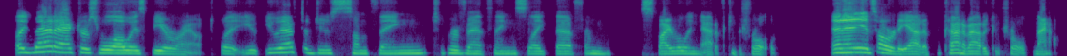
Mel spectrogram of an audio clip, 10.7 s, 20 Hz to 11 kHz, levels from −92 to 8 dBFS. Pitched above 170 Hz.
Yes: medium, 185 Hz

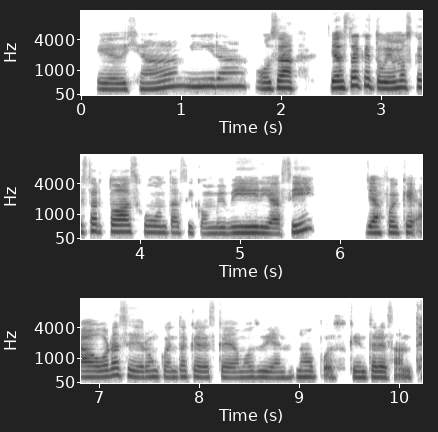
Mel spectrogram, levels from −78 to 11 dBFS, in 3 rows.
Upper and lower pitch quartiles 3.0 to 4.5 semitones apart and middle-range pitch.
No: average, 3.3 semitones; high, 210 Hz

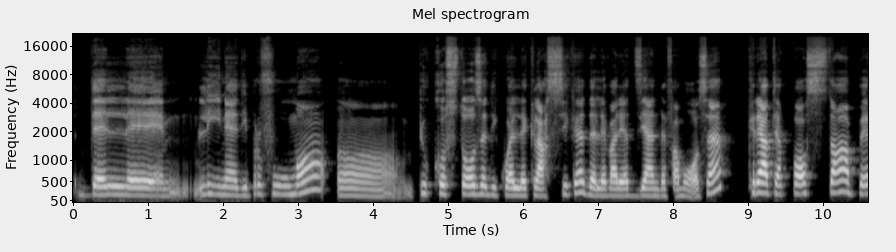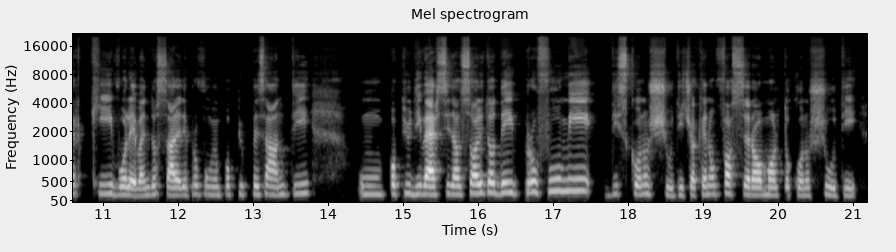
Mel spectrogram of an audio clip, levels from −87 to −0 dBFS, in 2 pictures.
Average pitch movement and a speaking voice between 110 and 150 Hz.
No: average, 3.3 semitones; high, 195 Hz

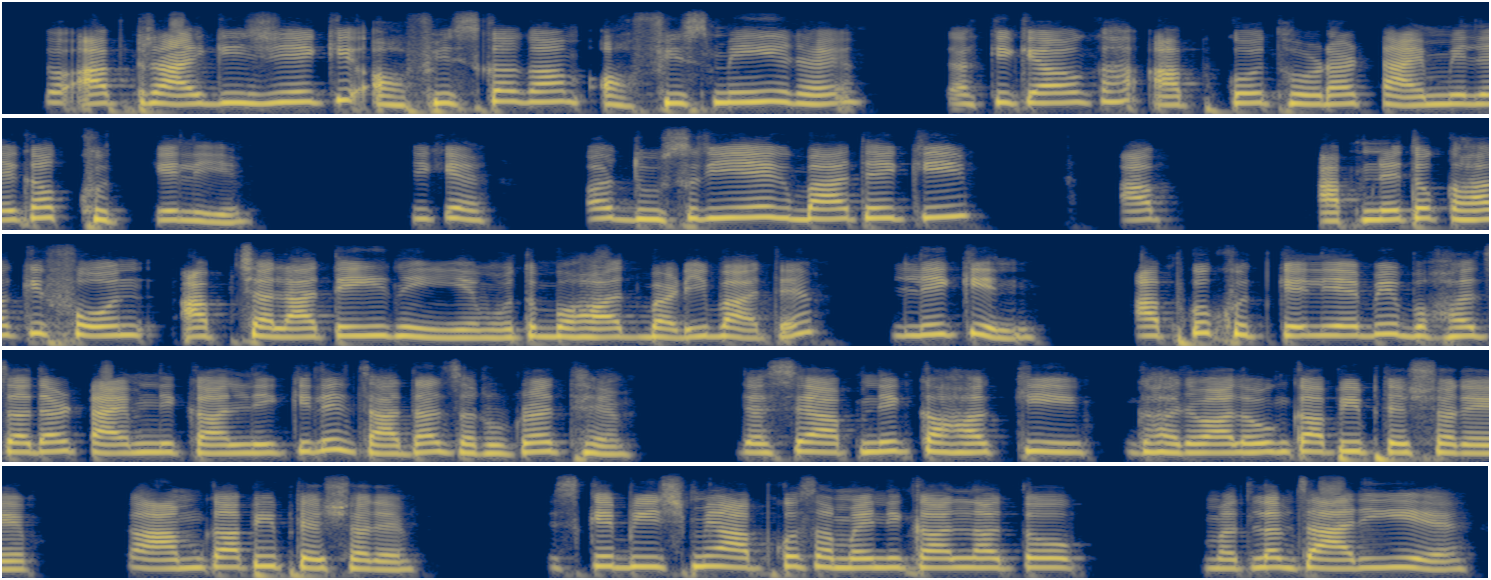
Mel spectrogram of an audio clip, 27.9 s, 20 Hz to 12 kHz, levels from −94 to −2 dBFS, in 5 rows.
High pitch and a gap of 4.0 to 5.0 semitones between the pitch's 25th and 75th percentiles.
No: high, 245 Hz; average, 2.7 semitones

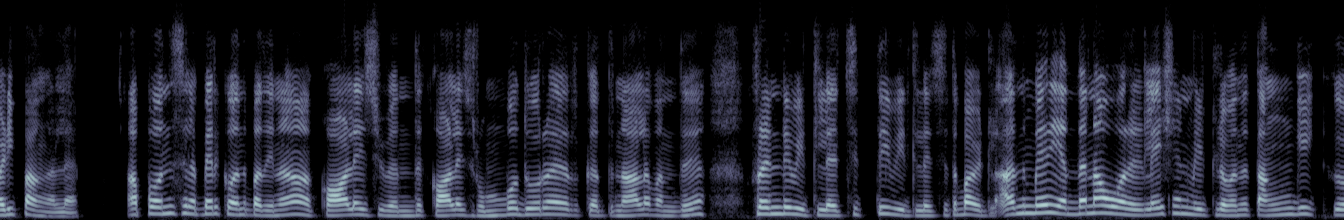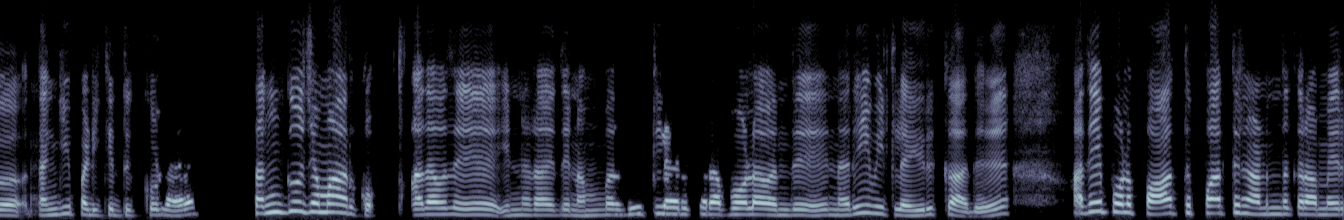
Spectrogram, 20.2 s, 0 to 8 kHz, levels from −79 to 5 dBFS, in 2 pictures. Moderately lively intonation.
Yes: average, 3.8 semitones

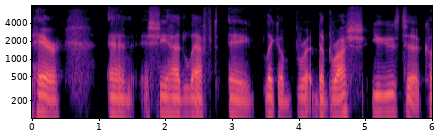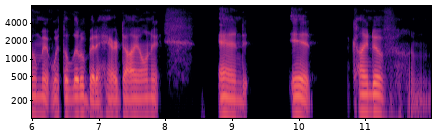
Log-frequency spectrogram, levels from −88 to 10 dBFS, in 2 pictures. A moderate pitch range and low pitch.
No: narrow, 1.7 semitones; low, 110 Hz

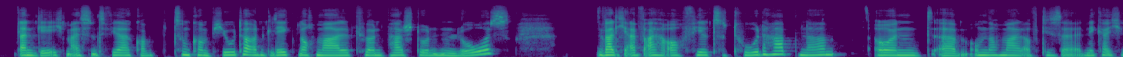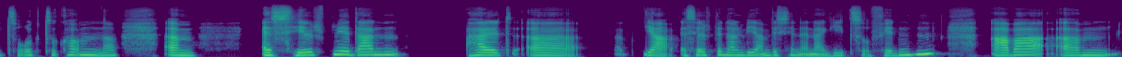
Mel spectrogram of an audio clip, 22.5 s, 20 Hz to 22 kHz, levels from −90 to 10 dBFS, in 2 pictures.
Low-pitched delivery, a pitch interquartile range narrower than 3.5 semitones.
No: medium, 180 Hz; narrow, 2.4 semitones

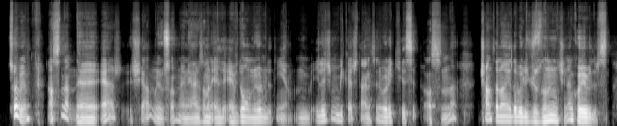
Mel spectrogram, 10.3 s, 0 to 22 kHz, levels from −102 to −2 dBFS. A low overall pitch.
Yes: low, 110 Hz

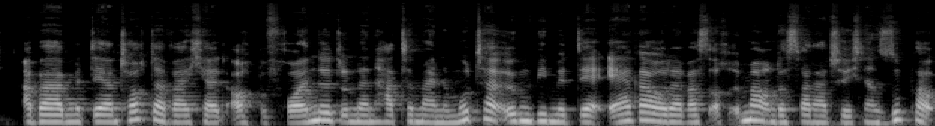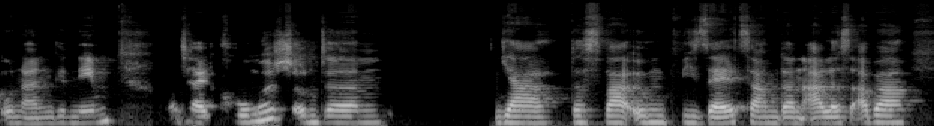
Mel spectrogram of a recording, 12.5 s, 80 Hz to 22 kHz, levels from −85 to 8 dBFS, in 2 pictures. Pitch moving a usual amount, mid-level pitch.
No: narrow, 2.1 semitones; medium, 175 Hz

